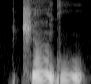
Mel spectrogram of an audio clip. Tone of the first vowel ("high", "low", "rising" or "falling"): low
